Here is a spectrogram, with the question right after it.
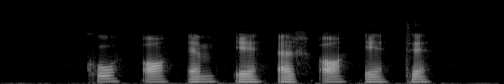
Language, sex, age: Norwegian, male, 25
